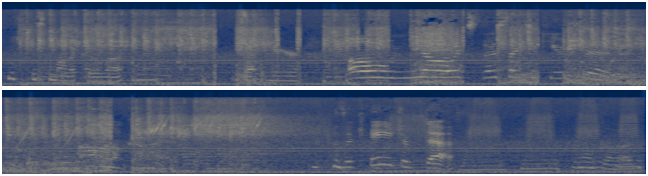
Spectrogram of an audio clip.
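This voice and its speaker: High-voiced, expressive woman game streamer. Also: very slow, pauses often, poor audio. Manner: expressive, exclamatory, bantering. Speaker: livestreamer playing a game. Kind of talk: casual reactive game commentary. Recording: loud game music behind.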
